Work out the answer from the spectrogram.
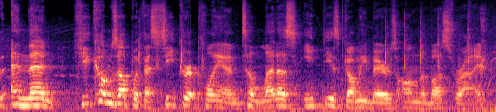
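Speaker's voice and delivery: normal talking voice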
